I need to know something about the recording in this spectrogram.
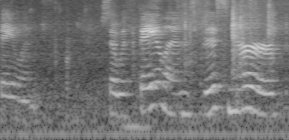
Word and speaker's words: Phalen's: So Phalen's is flexion, compression of the nerve. It would work better if they spelled it with an F, but they spell it with a P, so I'm sorry.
